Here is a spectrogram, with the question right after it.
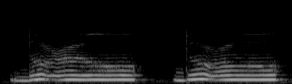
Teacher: عین وسط حلق سے ادا کرنا ہے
